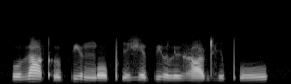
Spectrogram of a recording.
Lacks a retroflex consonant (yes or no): no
